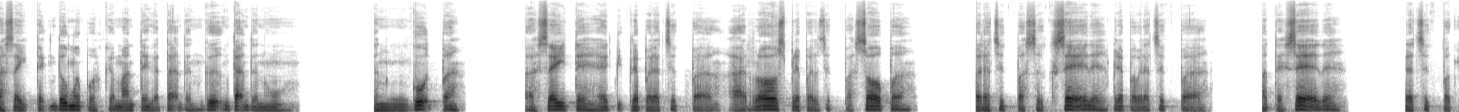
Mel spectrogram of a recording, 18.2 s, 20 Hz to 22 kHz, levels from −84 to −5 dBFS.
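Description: At five points where the speech resumes after a short pause (4.39, 6.32, 11.95, 15.51 and 17.29 s), the output comes back late, giving a clipped start after a pause: roughly a quarter to a third of a second goes missing, so the words jump in abruptly without their openings.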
